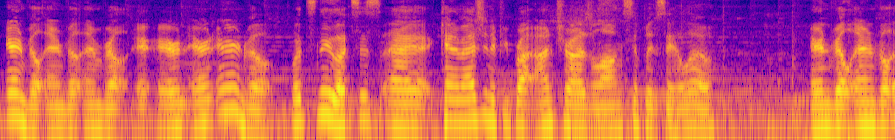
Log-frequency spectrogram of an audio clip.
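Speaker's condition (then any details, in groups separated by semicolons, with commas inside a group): No condition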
